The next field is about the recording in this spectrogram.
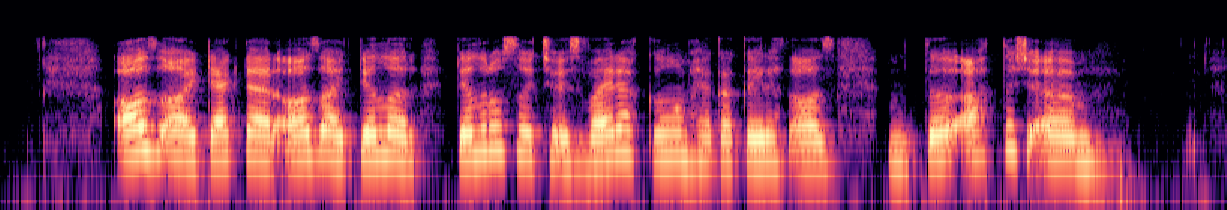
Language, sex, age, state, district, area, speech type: Kashmiri, female, 30-45, Jammu and Kashmir, Bandipora, rural, spontaneous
